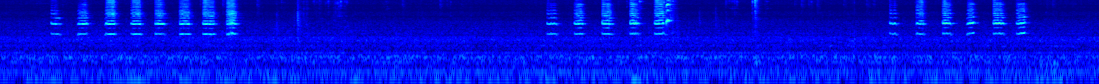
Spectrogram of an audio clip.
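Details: A hen making baby-like noises and crying: rapid bursts of short, high peeps, about eight to ten quick notes per burst, in three separated runs, over a constant low room hum.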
